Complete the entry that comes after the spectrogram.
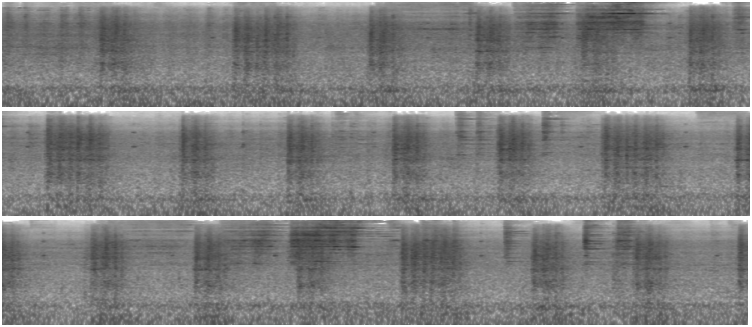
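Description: Double-stack intermodal freight train's well cars rolling past: a steady low rumble with a rhythmic clatter each time a set of wheels goes by, and a brief high wheel squeal once or twice.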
